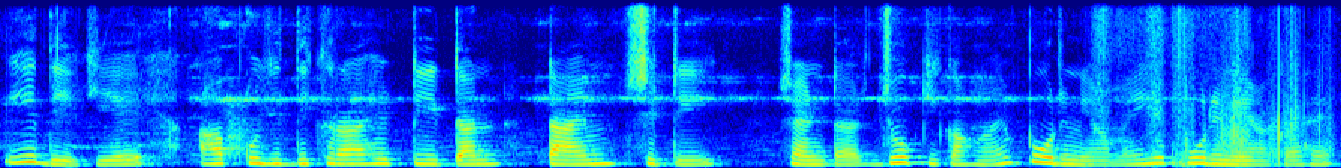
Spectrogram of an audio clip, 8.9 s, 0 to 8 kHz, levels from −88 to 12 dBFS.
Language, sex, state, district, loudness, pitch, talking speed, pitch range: Hindi, female, Bihar, Purnia, -27 LUFS, 225 Hz, 140 wpm, 205-240 Hz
